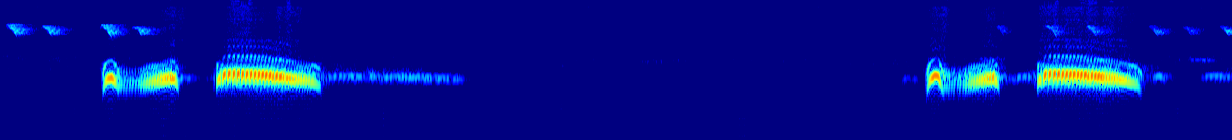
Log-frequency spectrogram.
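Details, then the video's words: Spotted dove used as a decoy for wild doves, thổ pha đồng voice: two identical phrases about four seconds apart, each a quick double note then a long falling coo trailing into a soft murmur. "tiếng chim cu gáy giọng thổ pha đồng, cu gay kich boi nhanh noi gù"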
